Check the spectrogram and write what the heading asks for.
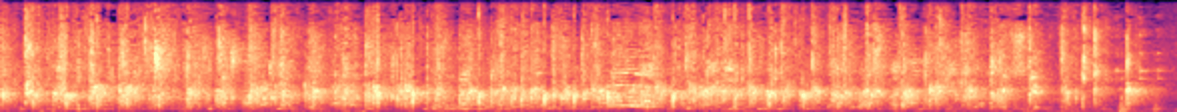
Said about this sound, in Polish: Proszę Państwa, bardzo proszę, wszyscy wypróbujemy brawa, tak jak w filharmonii. Bardzo kulturalnie.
